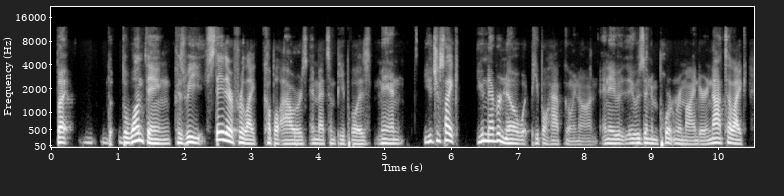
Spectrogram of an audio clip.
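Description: A man's voice: lowish voice, dry recording, clean studio sound. A young man from New York, casually telling a story on a podcast with lots of fillers. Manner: animated storytelling, many fillers. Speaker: podcast co-host. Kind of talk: casual chat.

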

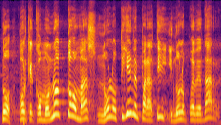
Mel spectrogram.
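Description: A man's voice: high voice, big pitch swings, unhurried, creaky, fairly bright tone. A middle-aged man preaching a sermon as pastor, calling out to the congregation and drawing them into call-and-response. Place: church. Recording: long church-hall reverb.

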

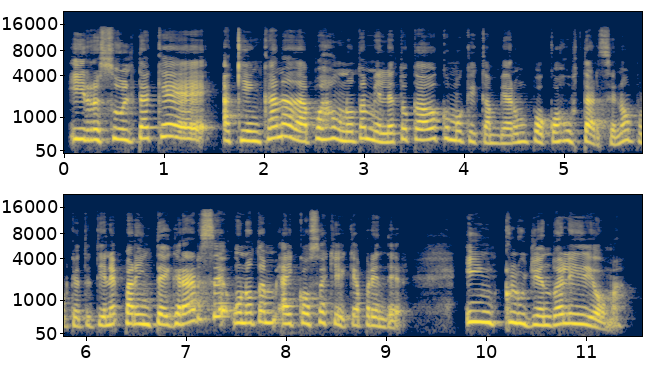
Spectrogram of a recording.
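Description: A woman from Venezuela with a Venezuelan accent, speaking as a guest in a relaxed, expressive conversation. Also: high-pitched, moderate pace. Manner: lively, expressive, talks with her hands. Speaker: guest author. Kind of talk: casual conversation. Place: lives in Canada.

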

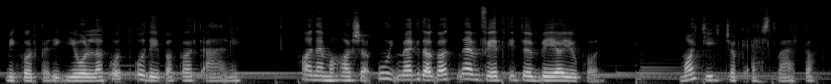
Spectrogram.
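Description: A woman narrating a storybook tale in a lively, expressive reading, with guitar music behind. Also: on the low side, vocal fry.

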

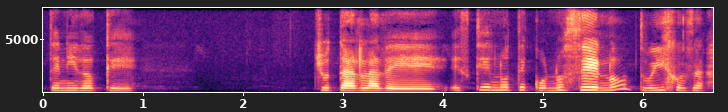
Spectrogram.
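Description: A woman's voice: mid-range voice, no room sound. A middle-aged woman with a Mexican accent, chatting casually to other wives and often dropping into a whisper. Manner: chatty, animated, drops into whispers. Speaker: trucker's wife sharing experiences.

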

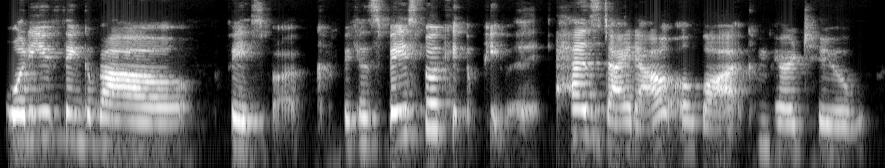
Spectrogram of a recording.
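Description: A woman's voice: medium pitch, fairly bright tone. A young woman co-hosting a podcast, talking casually in a slightly nasal voice, saying yeah often and laughing at herself. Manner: chatty, quick to laugh at herself. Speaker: podcast co-host.

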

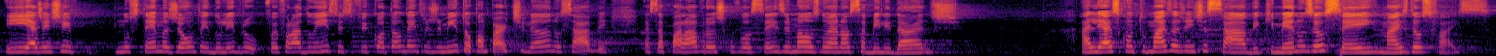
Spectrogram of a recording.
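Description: Woman, pastor, high voice, emphatic sermon, long church-hall reverb. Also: level tone, moderate pace, vocal fry, slight background noise. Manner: emphatic preaching, calling out to the congregation for responses.

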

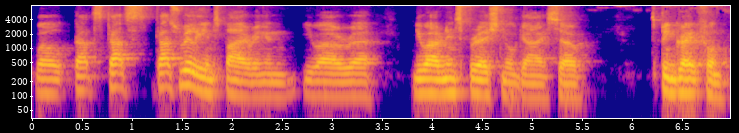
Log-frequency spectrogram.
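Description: A man's voice: on the low side, moderate pace, dark tone. A man hosting a casual interview, talking informally and somewhat hesitantly. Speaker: interviewer, host.

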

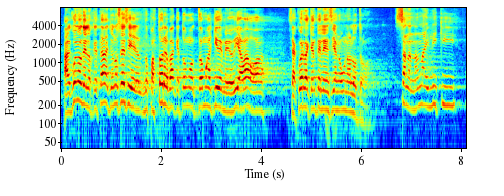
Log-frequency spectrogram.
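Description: A man, preaching an animated, joking sermon and calling out to his congregation in a church. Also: high-pitched, fast talker. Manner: animated, jokes, calls out to the congregation. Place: church hall. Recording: long reverb in a hall.

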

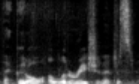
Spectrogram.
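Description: A woman's voice: deep voice, completely flat delivery, brisk, a crowd in the background. A woman co-hosting a casual chat podcast, talking frankly and swearing casually. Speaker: podcast co-host.

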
